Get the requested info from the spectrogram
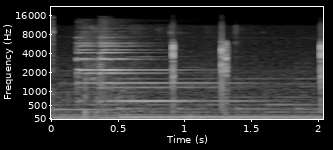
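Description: Subscribe-button animation sound effect: a bright bell-like notification chime that rings for about a second, with three sharp clicks of the animated cursor. A low steady hum runs underneath.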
